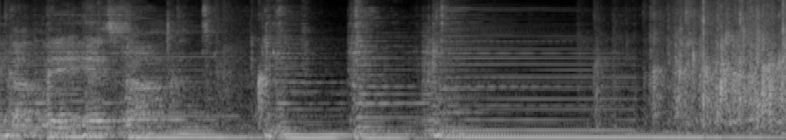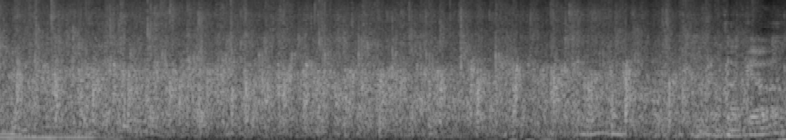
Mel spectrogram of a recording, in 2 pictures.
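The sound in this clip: An audience claps along to the beat over bass-heavy music, then the rhythmic claps give way to sustained, dense applause.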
